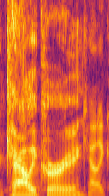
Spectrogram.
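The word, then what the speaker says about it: Callie Khouri: Carrie Curry? The director? – Callie Curry.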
